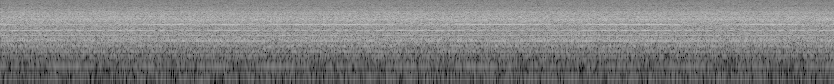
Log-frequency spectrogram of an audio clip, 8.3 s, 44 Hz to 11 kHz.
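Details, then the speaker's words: HP ProLiant DL380p Gen8 server (24 DIMMs, eight 300 GB 10,000 rpm drives in RAID 5, both power supplies, no cards) during POST and boot: loud, steady rushing air with thin high whistle; fans at full speed, normal. "I'm going to let it run through a full post and boot up so you can hear how loud it is"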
